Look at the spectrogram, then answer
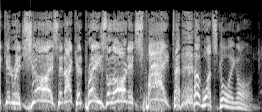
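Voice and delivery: loud, high, shouted sermon cadence; full-force preaching. Acted. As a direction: preach it out to the whole room. Preacher retelling David, building.

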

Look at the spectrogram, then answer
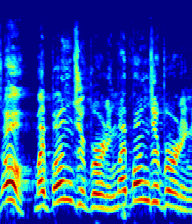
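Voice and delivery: loud, high comic cry of alarm; panicked mother. Acted. Mother cooking dinner cries out as it burns, panicked. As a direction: yelp in mock kitchen panic.

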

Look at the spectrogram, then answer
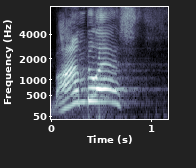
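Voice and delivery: high, loud fake-cheerful churchy reply; mock chirpy "I'm blessed". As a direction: chirp it out like forced good cheer.

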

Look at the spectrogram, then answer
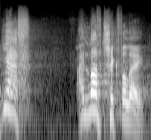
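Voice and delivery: high, loud, gleeful outburst; mock an overjoyed birthday kid; delighted cheer. Acts out delighted child at birthday.

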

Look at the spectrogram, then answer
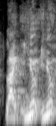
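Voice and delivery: ordinary talk

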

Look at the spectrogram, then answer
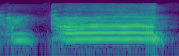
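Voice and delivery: high, strained closed-mouth hum; stifled outburst. Retold or imitated. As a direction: hold the rage in behind closed lips. Holding back his anger.

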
